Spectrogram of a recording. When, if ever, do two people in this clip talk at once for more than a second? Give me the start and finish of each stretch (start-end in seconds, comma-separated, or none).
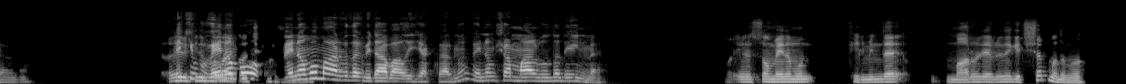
1.7-3.1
